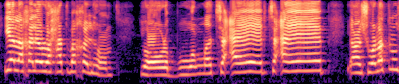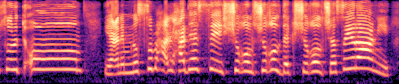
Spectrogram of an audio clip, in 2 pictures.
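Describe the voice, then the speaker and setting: Quick, high-voiced Iraqi woman. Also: a bit bright. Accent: Iraqi Arabic. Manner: chatty, complaining, storytelling. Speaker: gaming creator. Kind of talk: game role-play narration.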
